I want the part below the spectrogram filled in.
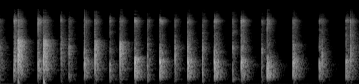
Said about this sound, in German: Jetzt mal kurz applaudieren für die Hörer.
